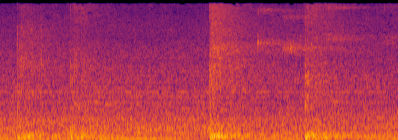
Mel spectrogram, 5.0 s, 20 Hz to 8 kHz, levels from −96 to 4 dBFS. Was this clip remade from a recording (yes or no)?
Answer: no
